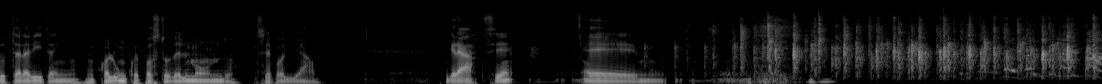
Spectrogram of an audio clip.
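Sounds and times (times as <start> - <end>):
speech: 0.0 - 3.3, 4.4 - 7.4
audience applause: 6.4 - 11.0.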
